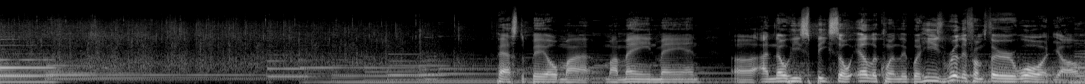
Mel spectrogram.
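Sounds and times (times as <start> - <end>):
audience applause: 0.0 - 4.7
speech: 5.0 - 10.8.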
